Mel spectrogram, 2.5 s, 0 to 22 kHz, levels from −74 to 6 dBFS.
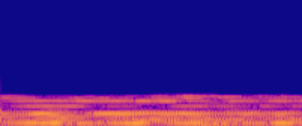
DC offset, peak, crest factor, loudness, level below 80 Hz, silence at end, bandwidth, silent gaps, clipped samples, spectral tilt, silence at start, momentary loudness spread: under 0.1%; -8 dBFS; 12 dB; -21 LUFS; -24 dBFS; 0 s; 1 kHz; none; under 0.1%; -17 dB/octave; 0 s; 4 LU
